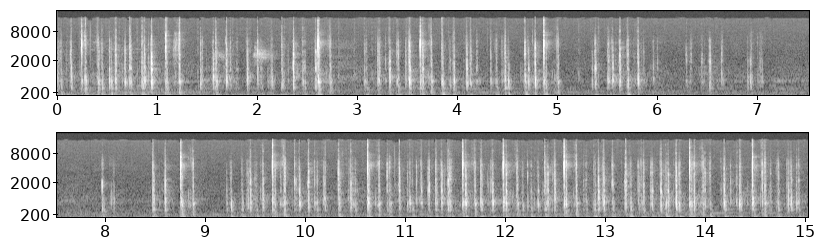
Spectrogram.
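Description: Fingertips type on an Actto Retro Pop Mini Bluetooth keyboard, a plastic mechanical keyboard with a lilac plastic case and round white plastic keycaps. A fast, steady stream of short, crisp plastic clicks with a low thock underneath fills the clip. The typing thins to a brief lull in the middle before picking back up.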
